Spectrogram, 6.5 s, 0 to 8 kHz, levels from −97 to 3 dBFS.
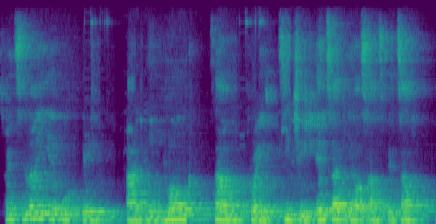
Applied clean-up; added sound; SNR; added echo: neural separator model SepFormer DNS4.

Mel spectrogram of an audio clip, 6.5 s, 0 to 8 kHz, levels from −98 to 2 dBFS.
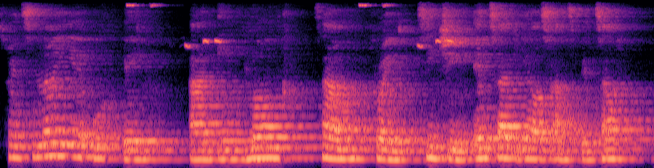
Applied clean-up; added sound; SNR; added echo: none; Chirp, tweet; 16 dB; reverberation time 1.1 s.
